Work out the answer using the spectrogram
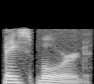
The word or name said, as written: baseboard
